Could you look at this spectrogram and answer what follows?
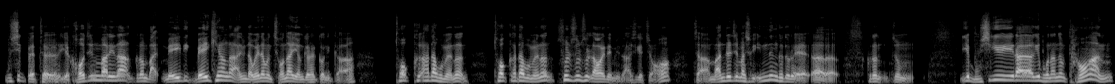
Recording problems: wrong speed, natural pitch; too fast; 1.5 times normal speed

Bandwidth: 13.5 kHz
